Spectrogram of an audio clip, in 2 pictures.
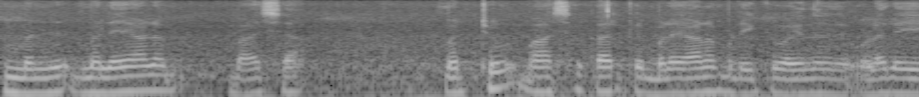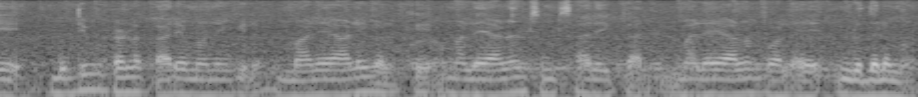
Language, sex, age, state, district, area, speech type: Malayalam, male, 18-30, Kerala, Kozhikode, rural, spontaneous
